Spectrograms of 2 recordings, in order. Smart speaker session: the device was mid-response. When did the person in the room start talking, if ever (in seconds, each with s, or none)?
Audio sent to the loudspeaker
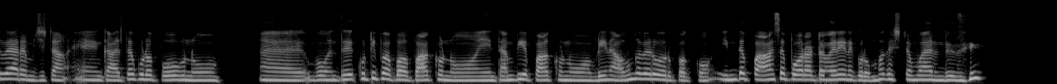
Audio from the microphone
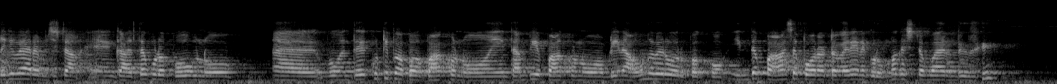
none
